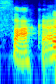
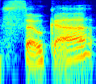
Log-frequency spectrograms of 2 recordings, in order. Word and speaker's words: Sokka: Is that how you pronounce his name? Yes, Sokka. Okay, Sokka. Okay, kind of like Even Sokka. though they say in the live action Soka, which is so obnoxious.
